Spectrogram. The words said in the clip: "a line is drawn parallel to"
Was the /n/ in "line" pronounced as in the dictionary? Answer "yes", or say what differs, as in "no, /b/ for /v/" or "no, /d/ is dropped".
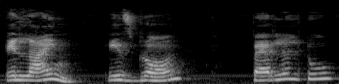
yes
